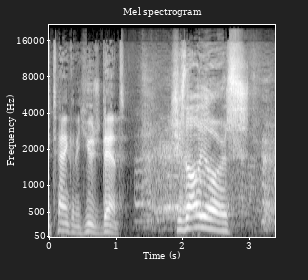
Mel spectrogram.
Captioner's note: As Trump; laughter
